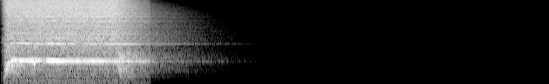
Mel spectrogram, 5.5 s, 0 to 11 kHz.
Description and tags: Estlack lift 1
hydraulic lift, varying pitches
robot, hydraulic, machine, pneumatic, machinery, mech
